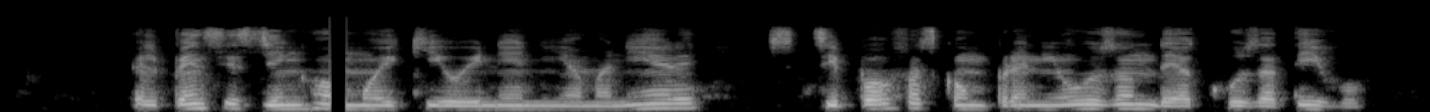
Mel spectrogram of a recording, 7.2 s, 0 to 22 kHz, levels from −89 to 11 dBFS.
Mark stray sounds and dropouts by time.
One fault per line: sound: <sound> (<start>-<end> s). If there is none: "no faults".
sound: dropout (1.6-1.7 s)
